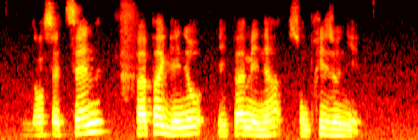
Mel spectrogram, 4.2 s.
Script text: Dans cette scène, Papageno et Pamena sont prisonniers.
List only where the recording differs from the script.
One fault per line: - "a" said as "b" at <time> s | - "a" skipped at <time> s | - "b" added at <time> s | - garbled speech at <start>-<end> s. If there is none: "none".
none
